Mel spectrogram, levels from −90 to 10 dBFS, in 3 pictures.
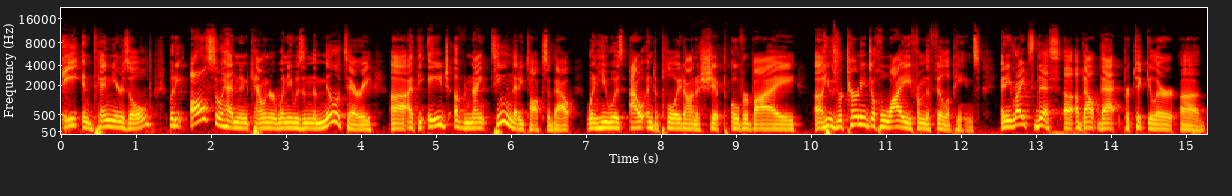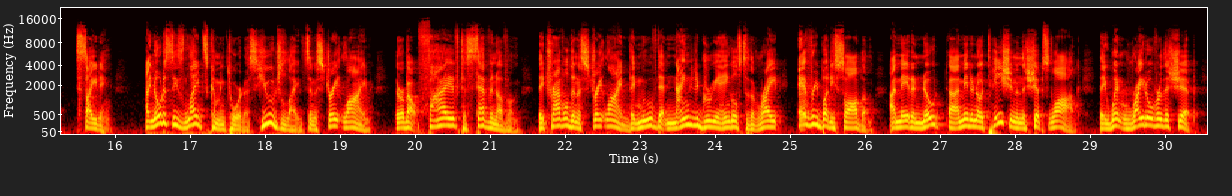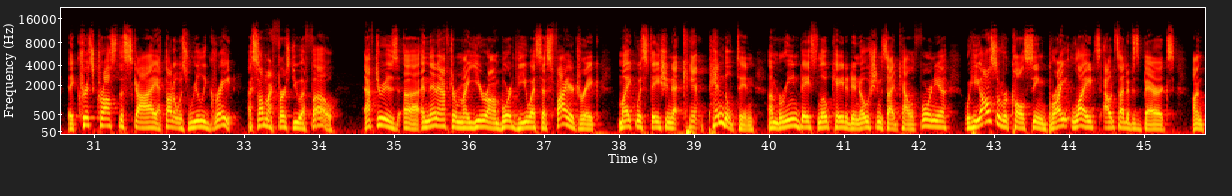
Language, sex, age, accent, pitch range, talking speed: English, male, 30-49, American, 120-160 Hz, 220 wpm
